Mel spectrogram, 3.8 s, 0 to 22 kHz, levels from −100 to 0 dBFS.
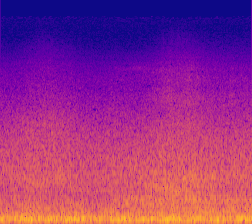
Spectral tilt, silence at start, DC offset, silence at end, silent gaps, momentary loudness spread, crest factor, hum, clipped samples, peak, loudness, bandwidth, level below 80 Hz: -9 dB/octave; 0 s; under 0.1%; 0 s; none; 3 LU; 12 dB; none; under 0.1%; -8 dBFS; -23 LUFS; 7 kHz; -28 dBFS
